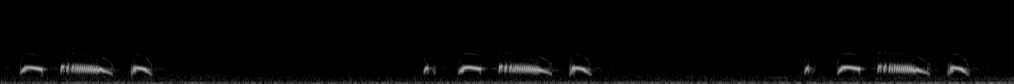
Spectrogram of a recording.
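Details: Spotted dove, a new bird taken out for decoy training, coos three phrases about four seconds apart, each a few short hollow notes around a longer, drawn-out falling coo, with a faint steady high whine behind.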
